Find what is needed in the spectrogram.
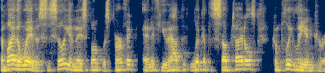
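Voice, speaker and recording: A somewhat breathy man at a very fast pace and fairly high pitch. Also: ordinary pitch variation. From US, child of Italian immigrants. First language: Italian. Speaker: talk show co-host. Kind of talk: casual chat.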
